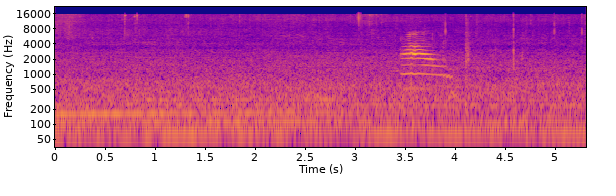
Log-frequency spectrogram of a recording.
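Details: A cat at Dockyard Garden early on 11 May 2017 gives a single short, falling meow against a heavy, steady rumble of city noise.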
